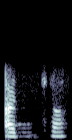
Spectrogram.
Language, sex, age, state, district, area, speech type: Sindhi, female, 18-30, Delhi, South Delhi, urban, conversation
